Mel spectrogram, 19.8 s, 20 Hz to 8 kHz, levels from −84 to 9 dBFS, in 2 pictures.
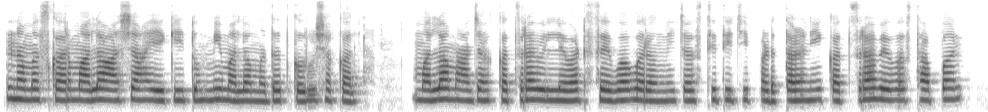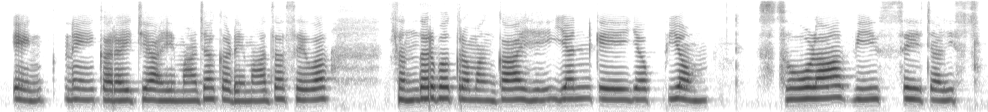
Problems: none marked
